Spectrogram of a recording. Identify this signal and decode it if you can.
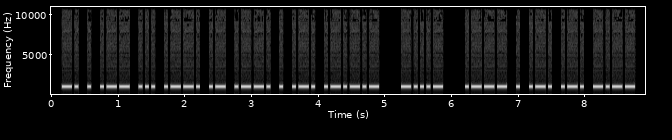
Morse code, heard as a keyed tone, about 25 wpm, 1000 Hz. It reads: NEWSPAPER. <BT> JERRY
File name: qotdfiles / 25wpm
